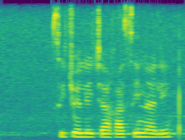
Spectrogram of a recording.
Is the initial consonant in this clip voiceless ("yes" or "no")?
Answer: yes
